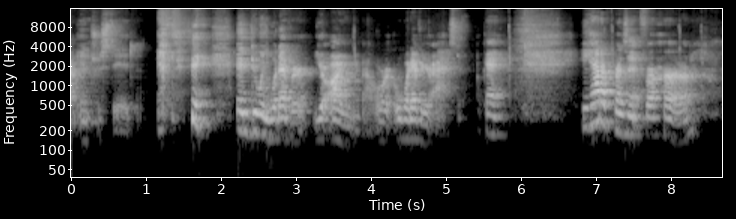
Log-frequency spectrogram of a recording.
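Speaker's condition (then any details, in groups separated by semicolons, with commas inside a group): No condition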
